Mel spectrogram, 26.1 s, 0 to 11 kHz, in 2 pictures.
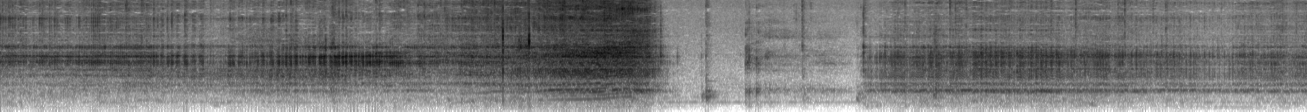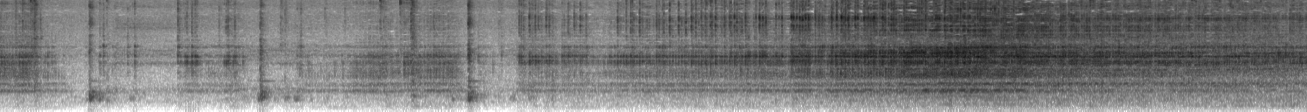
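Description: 00-gauge model train running on sectional track: the locomotive's small electric motor whirs steadily with the wheels rattling over the rails, growing louder as the train comes close. The sound drops away about six and a half seconds in, with a few separate clicks in the middle, then builds again as a rake of tank wagons passes close by.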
